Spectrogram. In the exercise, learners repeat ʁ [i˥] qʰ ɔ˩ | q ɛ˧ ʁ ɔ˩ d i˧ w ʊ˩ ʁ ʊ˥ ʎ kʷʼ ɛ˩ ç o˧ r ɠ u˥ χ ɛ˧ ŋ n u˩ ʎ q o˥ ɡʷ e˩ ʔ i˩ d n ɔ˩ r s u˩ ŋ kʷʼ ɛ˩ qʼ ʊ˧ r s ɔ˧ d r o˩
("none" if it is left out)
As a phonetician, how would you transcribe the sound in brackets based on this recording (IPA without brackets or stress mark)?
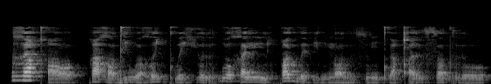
e˥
